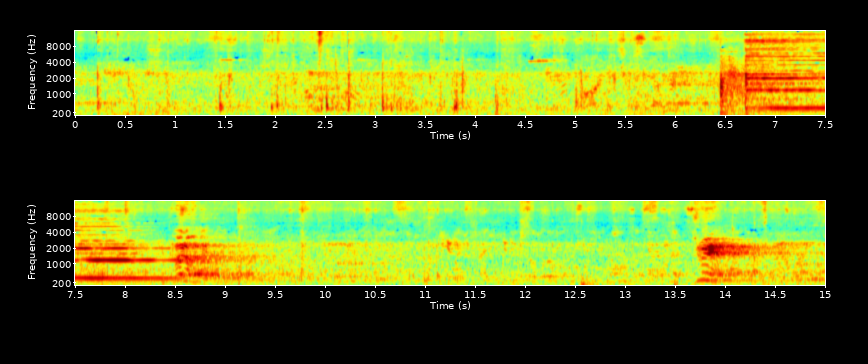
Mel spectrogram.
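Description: A crowd murmurs in a large echoing hall.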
